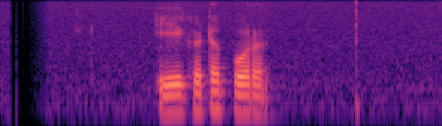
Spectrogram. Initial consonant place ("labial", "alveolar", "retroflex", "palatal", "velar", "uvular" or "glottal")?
velar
